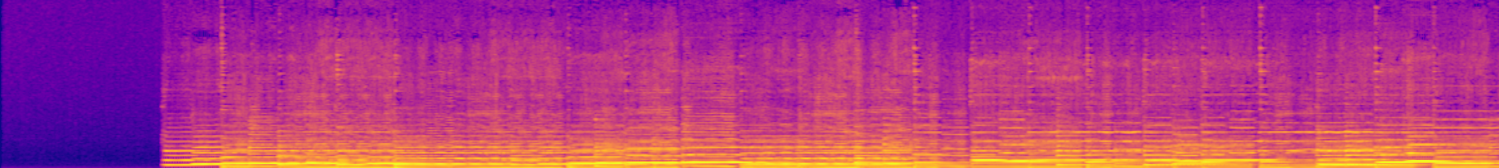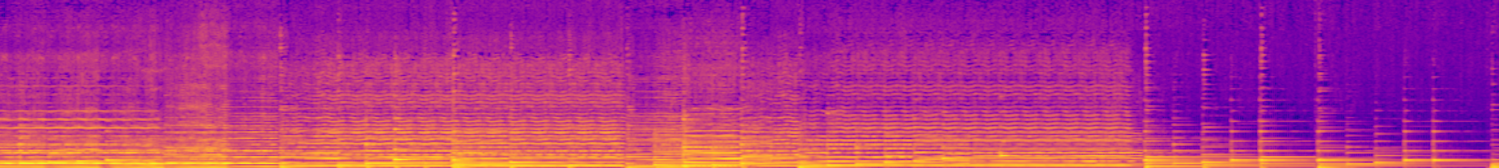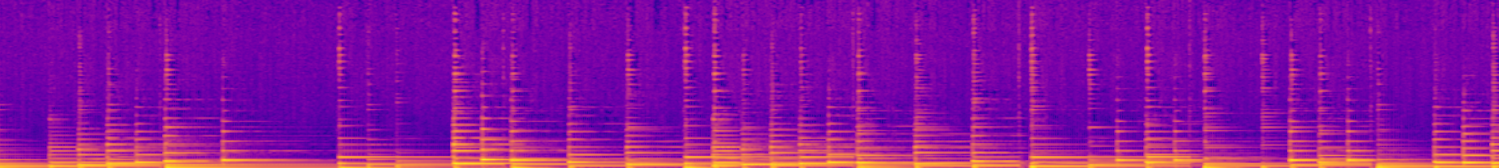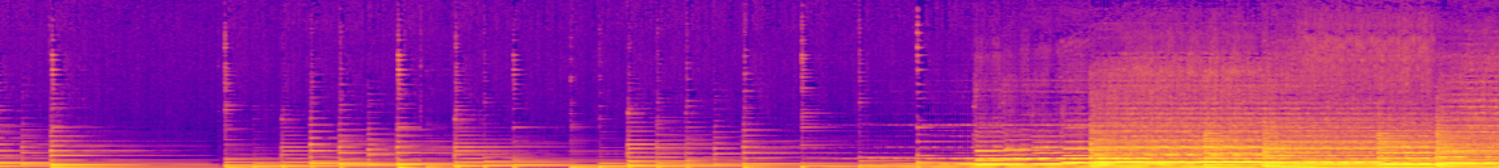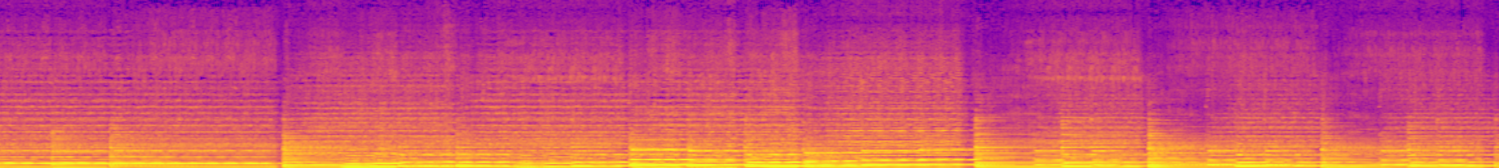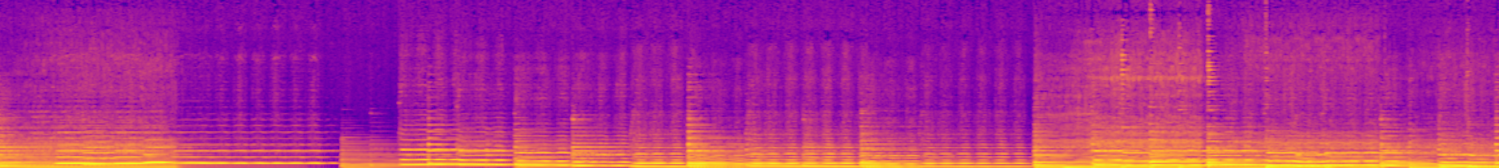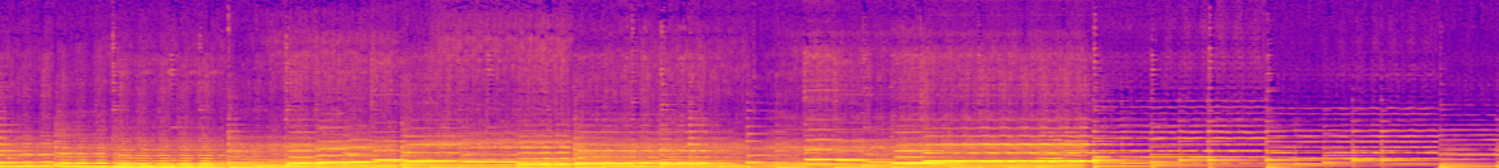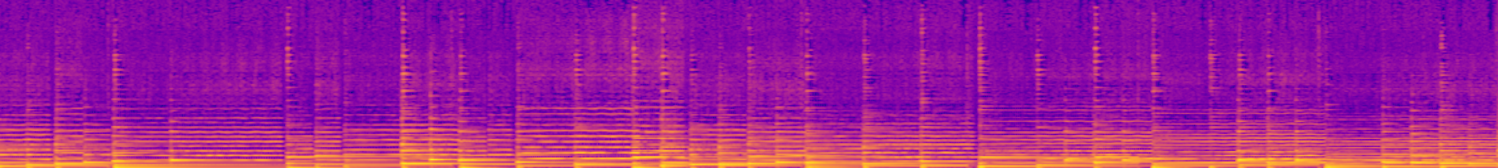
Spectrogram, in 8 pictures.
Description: The arrangement was minimal and unfinished, but the magic was there.
I listened to it over and over and each time the minor chords swept through my heart, it left me euphoric.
